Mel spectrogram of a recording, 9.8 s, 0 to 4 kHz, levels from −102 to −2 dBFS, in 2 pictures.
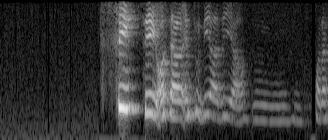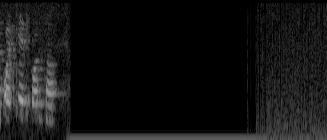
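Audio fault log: No faults are heard in this speech clip. The sound has passed through a call path with nothing above 4 kHz, which fits a narrowband telephone codec such as G.711 A-law.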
